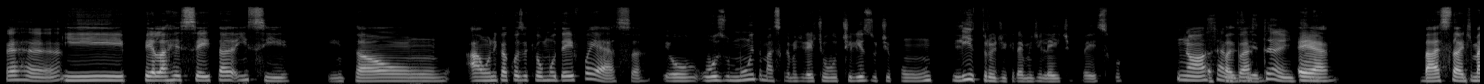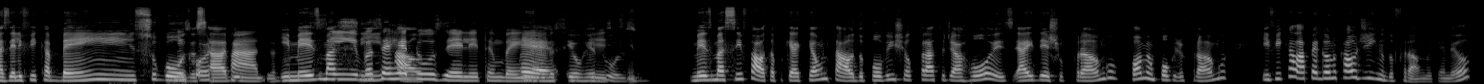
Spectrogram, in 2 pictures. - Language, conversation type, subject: Portuguese, podcast, Me conta sobre um prato que sempre dá certo nas festas?
- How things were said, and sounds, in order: none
